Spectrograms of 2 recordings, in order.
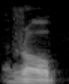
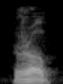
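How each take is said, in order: First: The final vowel is dropped entirely. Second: The same.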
